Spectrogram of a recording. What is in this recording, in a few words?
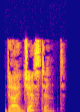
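"digestant", en, British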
